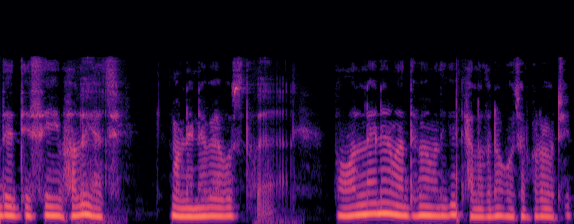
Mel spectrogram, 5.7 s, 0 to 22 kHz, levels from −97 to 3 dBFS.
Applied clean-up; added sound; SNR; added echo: neural mask model DeepFilterNet 3.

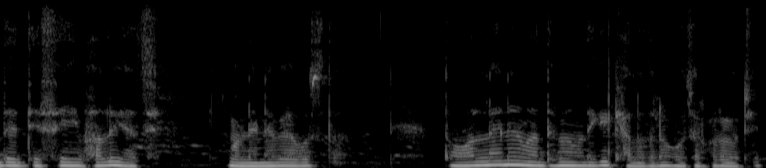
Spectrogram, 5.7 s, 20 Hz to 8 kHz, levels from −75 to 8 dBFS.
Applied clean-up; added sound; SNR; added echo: none; none; none; none.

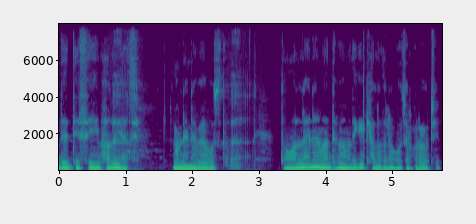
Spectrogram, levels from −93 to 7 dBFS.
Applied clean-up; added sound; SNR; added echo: neural mask model RNNoise.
